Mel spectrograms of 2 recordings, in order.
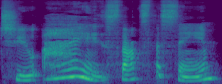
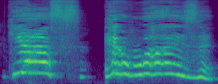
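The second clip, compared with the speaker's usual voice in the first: character voice; 14 semitones higher, 10 dB louder, much slower than usual. Acted. Horse answers.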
